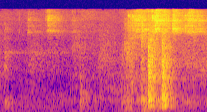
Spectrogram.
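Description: Spoon scraping up food in a small feeding bowl: one short scrape about a second and a half in, after a quiet moment.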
